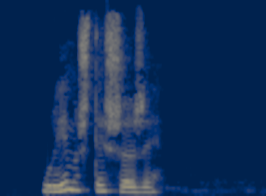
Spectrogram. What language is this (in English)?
Mari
